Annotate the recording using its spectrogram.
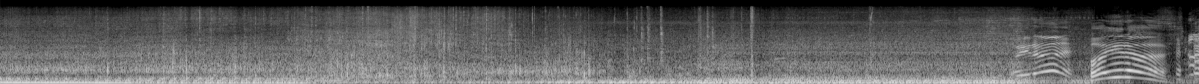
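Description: A pickup truck engine idles with a low, steady rumble.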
